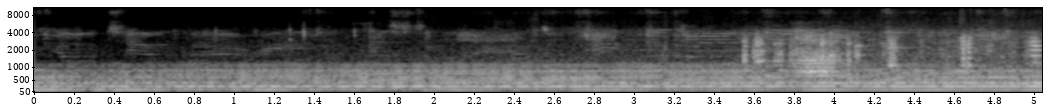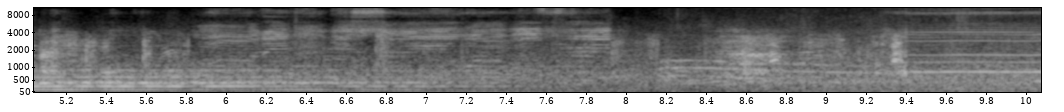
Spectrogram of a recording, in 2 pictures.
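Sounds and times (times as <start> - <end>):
hip-hop beat percussion: 0.0 - 10.0
low droning chord: 0.0 - 10.0.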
